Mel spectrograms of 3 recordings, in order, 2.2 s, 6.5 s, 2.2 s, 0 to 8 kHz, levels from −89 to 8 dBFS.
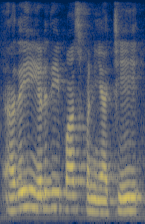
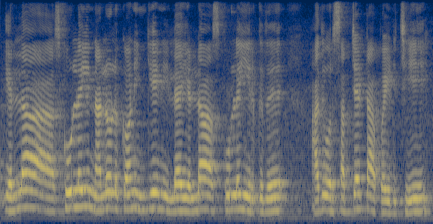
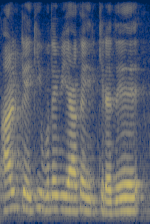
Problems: none marked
